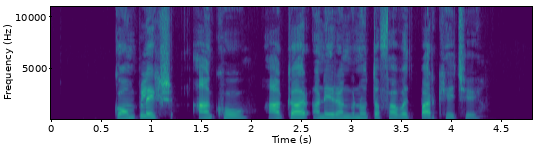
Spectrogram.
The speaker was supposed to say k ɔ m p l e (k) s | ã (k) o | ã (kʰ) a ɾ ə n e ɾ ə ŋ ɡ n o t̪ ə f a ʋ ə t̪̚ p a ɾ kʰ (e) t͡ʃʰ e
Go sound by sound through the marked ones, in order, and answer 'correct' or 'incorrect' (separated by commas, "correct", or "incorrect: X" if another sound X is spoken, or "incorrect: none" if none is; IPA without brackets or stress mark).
correct, incorrect: kʰ, incorrect: k, correct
